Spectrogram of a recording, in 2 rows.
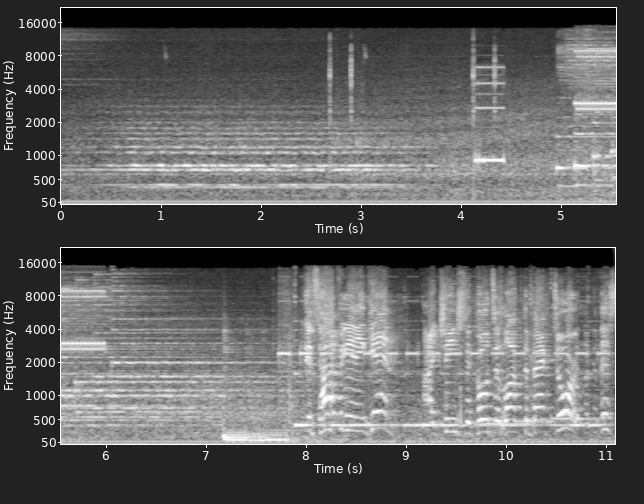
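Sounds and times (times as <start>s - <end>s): background music: 0.0s - 11.0s
computer beep: 4.2s - 11.0s
high electronic tone: 4.2s - 11.0s.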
